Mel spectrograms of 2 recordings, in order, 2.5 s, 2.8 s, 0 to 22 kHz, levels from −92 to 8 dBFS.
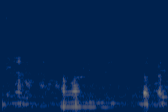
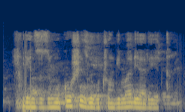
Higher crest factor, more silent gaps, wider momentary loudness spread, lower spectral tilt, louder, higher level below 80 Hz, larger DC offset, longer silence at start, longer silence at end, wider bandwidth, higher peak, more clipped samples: first, 22 dB vs 14 dB; neither; first, 14 LU vs 8 LU; about the same, -7 dB/octave vs -6 dB/octave; second, -56 LUFS vs -18 LUFS; second, under -90 dBFS vs -42 dBFS; neither; about the same, 0.05 s vs 0.05 s; about the same, 0.05 s vs 0.05 s; second, 7.2 kHz vs 8.4 kHz; second, -36 dBFS vs -4 dBFS; neither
